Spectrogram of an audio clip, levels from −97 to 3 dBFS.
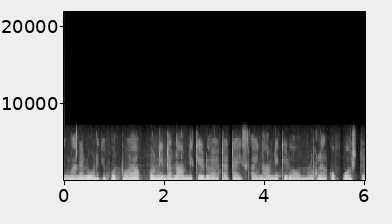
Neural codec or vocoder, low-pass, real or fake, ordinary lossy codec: none; 7.2 kHz; real; none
